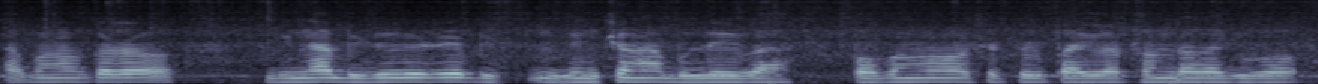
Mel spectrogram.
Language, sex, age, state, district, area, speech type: Odia, male, 45-60, Odisha, Jagatsinghpur, urban, spontaneous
